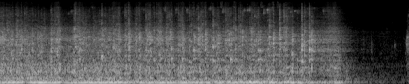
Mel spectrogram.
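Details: 1932 Roadster V8, newly installed in the car, carburetors not yet adjusted: it catches and runs rough and uneven for about three seconds, then dies; fires but won't stay running.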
